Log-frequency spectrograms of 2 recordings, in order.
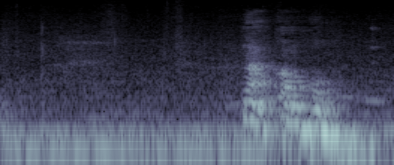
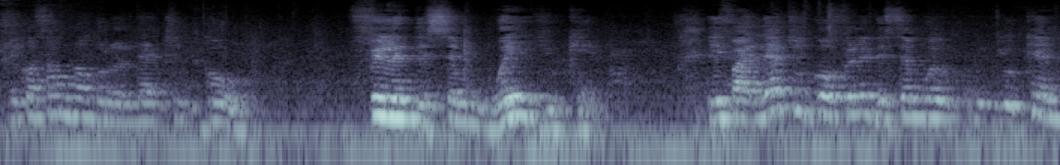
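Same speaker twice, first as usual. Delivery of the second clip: ordinary talk, nothing marked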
